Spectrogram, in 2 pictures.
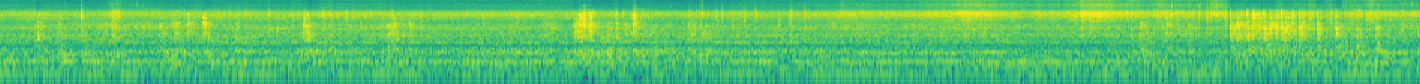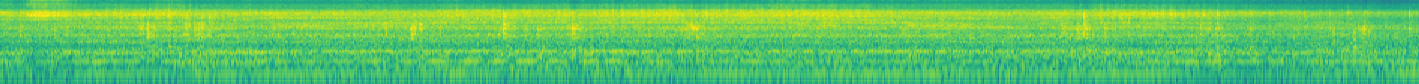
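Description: A JCB wheeled excavator's diesel engine runs steadily under working load. Over it come intermittent clanks and scrapes as the steel bucket digs into wet earth and stones.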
